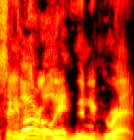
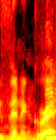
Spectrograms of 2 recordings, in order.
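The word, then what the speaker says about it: vinaigrette: But I think what kind of vinegaret, right? It's supposed to be vinegrett.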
